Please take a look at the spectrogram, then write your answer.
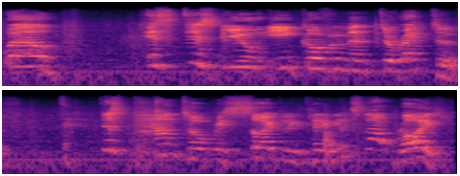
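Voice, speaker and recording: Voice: mid-range voice, lively intonation, unhurried, natural voice. A performer playing a weary, long-suffering ghost who grumbles hammily in a comic amateur pantomime. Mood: weary, aggrieved. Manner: complaining, long-suffering, hammy. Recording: roomy echoing live hall, distant mic, noisy.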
